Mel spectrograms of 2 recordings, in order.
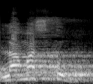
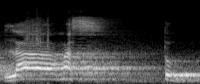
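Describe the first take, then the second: First: The vowel after the L is kept short. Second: The vowel after the L is held long. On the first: It refers to touching, so mere touching breaks ablution. "dengan pendek" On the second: It refers to marital intercourse, so mere touching does not break ablution. "dengan panjang la-nya"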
